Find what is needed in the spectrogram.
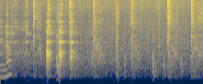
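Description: A metal spatula scrapes and clinks against a metal kadhai as chopped onion fries in oil, with a sizzle underneath. The sharpest scrapes come about a second in and again near the end.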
